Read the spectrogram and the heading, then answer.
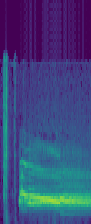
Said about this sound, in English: That was a red-tailed hawk. The red-tailed hawk's most well-known call is a loud, raspy scream or screech. In movies or TV shows, this call is often used to represent an eagle sound, which is why you may have accidentally picked this as your answer.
